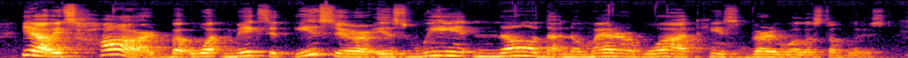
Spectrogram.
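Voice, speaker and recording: With lively intonation and hardly any pauses, a woman talks at a moderate pace and medium pitch against noticeable background noise. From Philippines. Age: 40s. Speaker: interviewee, host's wife. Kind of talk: casual interview.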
